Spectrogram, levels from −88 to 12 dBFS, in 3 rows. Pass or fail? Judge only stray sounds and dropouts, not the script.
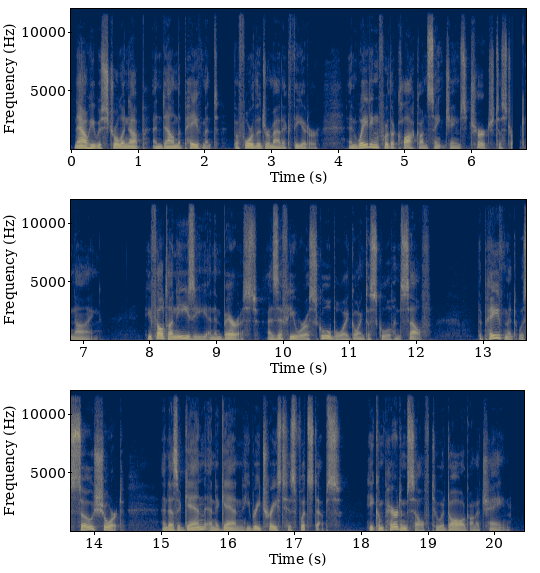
fail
